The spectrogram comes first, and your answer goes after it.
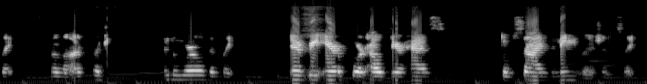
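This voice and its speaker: A woman's voice: mid-range voice, pushed and bright, no room sound, rough recording. A young woman from Albania whose first language is Albanian, answering interview questions casually, filling almost every phrase with "like". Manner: says "like" constantly, halting.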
